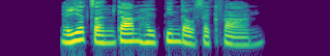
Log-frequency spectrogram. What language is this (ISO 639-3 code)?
yue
